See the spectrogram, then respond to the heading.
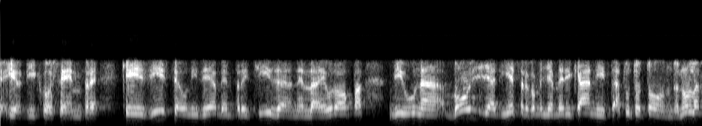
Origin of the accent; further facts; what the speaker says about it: Rosolini, Sicily, Italy; Sono di Rosolini, in provincia di Siracusa, praticamente, per chi non conoscesse la Sicilia, è attaccata a Noto, perché Noto la conoscono tutti.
